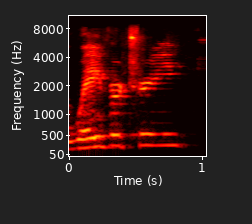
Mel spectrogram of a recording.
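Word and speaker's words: Wavertree: Street Seaport, I want to be sure I pronounce it, the Waiver Tree.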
